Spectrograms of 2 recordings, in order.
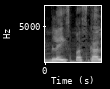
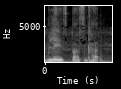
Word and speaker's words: Blaise Pascal: Y por último, estamos acostumbrados a decir Blaise Pascal, lo cual es un error porque el nombre es francés. Su pronunciación correcta es Blaise Pascal.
